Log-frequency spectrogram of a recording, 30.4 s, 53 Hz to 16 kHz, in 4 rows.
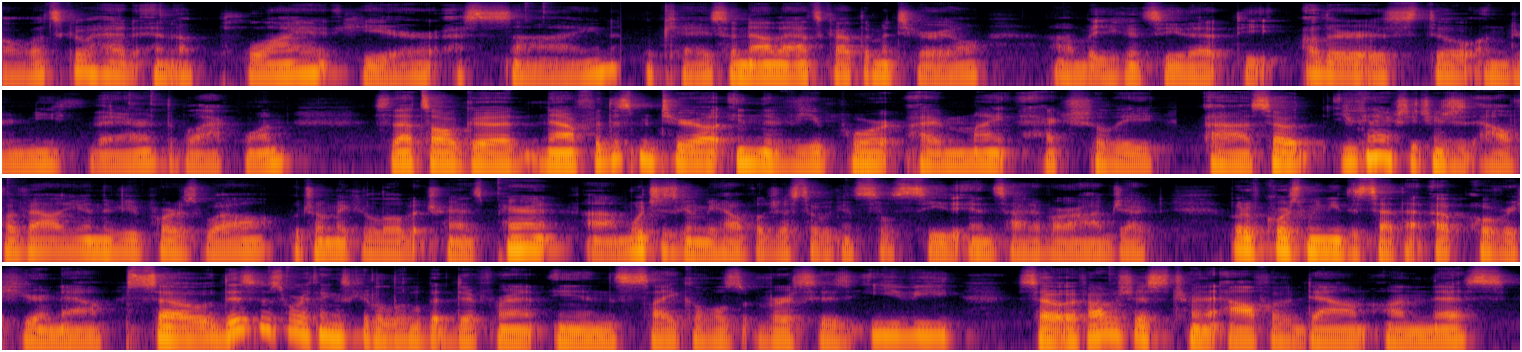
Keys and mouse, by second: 3.4 Tab, 4.7 Tab, 5.2 g, 8.2 click, 9.2 Tab, 18.0-19.1 middle drag, 19.4 shift+middle click, 19.7 middle click, 24.0 middle click, 27.1 middle click, 28.4-30.3 middle drag.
